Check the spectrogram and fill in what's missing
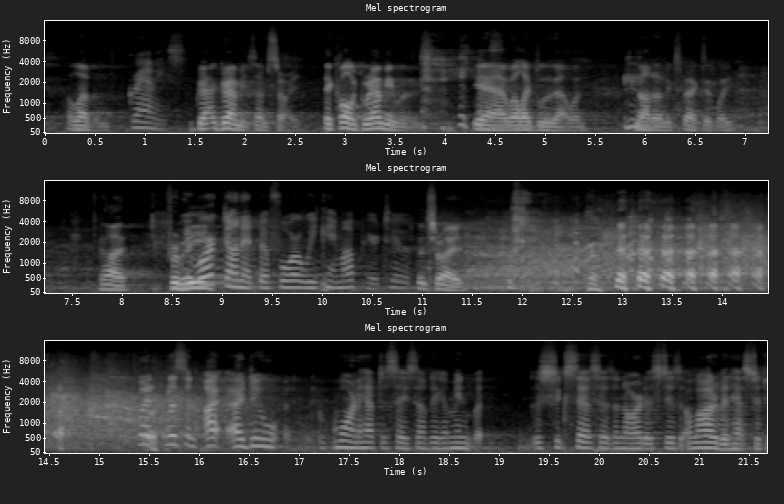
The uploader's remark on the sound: Recorded at the Academy of Achievement's 2005 Summit in New York City.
